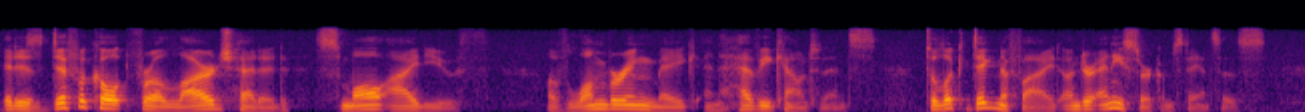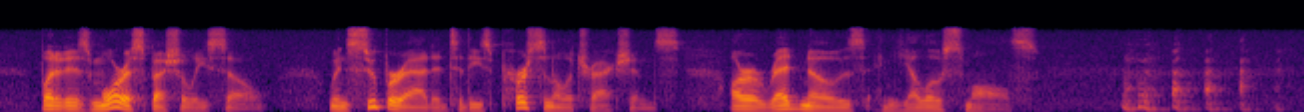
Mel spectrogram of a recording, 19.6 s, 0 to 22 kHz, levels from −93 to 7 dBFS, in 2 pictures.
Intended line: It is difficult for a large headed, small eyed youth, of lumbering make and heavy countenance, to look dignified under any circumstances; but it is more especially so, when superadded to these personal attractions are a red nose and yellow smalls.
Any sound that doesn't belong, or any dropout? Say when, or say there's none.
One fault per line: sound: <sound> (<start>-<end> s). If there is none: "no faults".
sound: laugh (18.2-19.4 s)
